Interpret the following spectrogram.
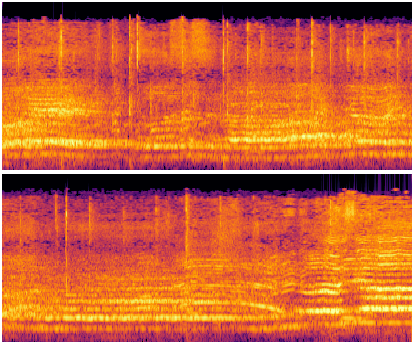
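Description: A crowd of men chanting a noha, a Shia mourning lament, together in a slow sliding melody, with sharp slaps scattered through it from chest-beating (matam). It grows louder near the end.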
